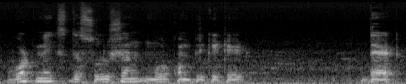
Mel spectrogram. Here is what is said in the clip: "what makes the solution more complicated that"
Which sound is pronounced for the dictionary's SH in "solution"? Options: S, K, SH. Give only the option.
SH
